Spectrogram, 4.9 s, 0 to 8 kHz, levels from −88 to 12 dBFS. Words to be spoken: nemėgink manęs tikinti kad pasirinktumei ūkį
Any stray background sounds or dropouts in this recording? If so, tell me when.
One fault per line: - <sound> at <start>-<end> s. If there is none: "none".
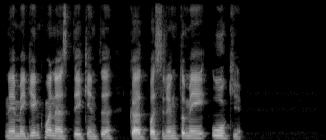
none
